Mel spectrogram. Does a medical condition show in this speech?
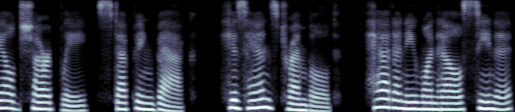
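No.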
